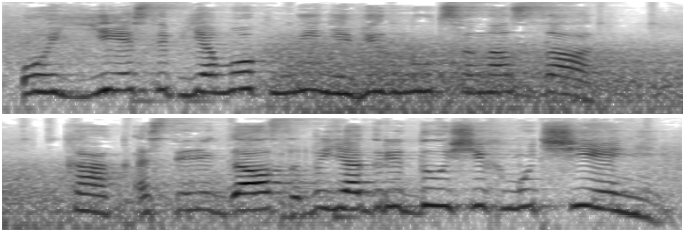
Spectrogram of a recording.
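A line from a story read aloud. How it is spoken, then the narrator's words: Wailing. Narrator (Russian): Третий вопил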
